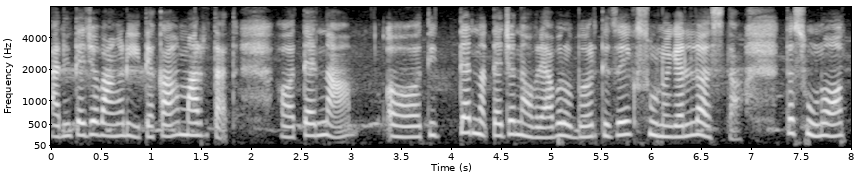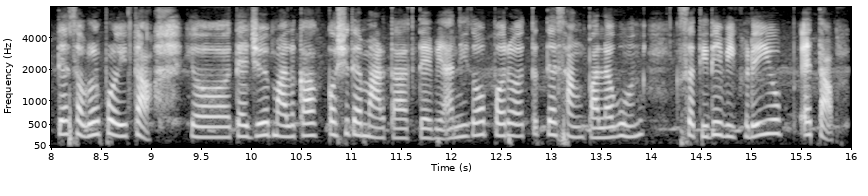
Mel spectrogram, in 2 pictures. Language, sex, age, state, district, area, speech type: Goan Konkani, female, 18-30, Goa, Quepem, rural, spontaneous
